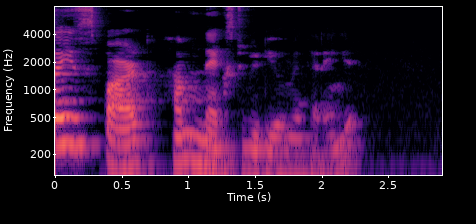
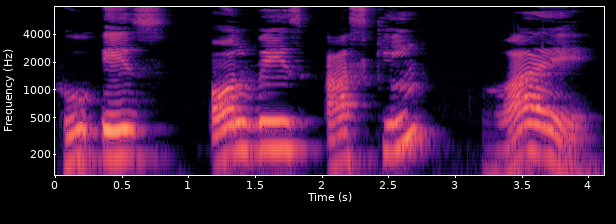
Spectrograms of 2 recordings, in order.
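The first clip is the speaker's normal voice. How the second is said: slow, deliberate verse with stretched words; poem recitation; 4 semitones higher, 7 dB louder, much slower than usual. Shown as a demonstration. Teacher reciting a poem for class four, slow deliberate recitation. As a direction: recite it line by line, loud and measured.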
